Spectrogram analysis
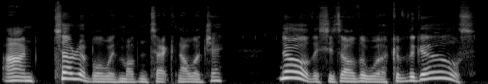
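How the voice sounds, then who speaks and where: A man's voice: fairly high pitch, very animated, normal speed, no room sound, studio quality. A man voicing a genteel, cosy elderly village woman in an audio story, sweetly chiding and proud. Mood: fond, proud. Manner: genteel, cosy, indignant when crossed.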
